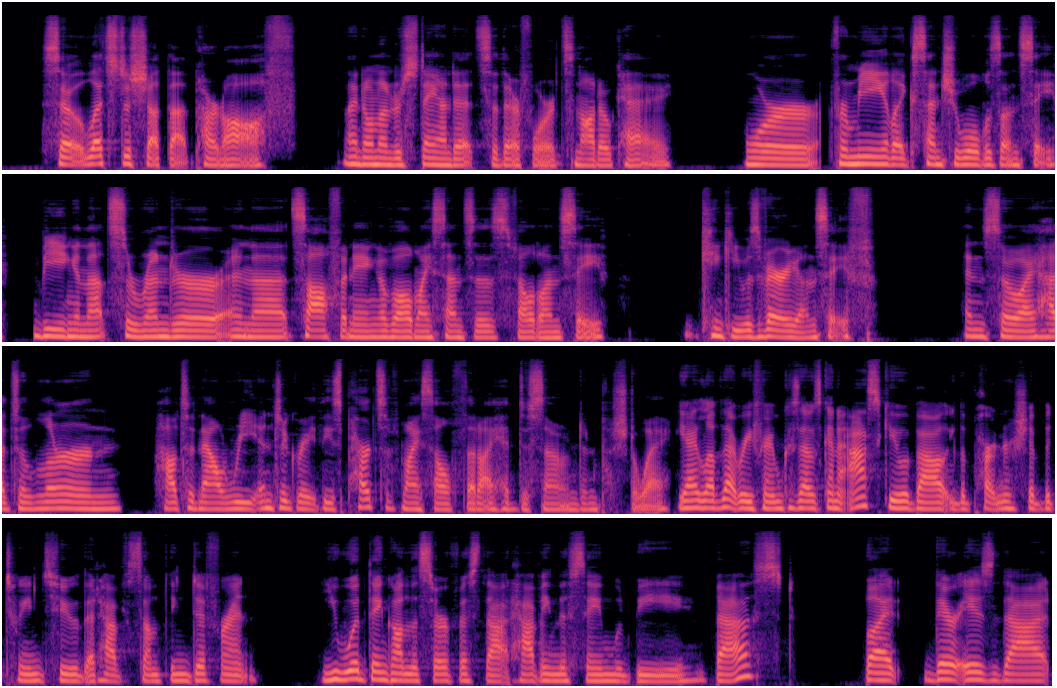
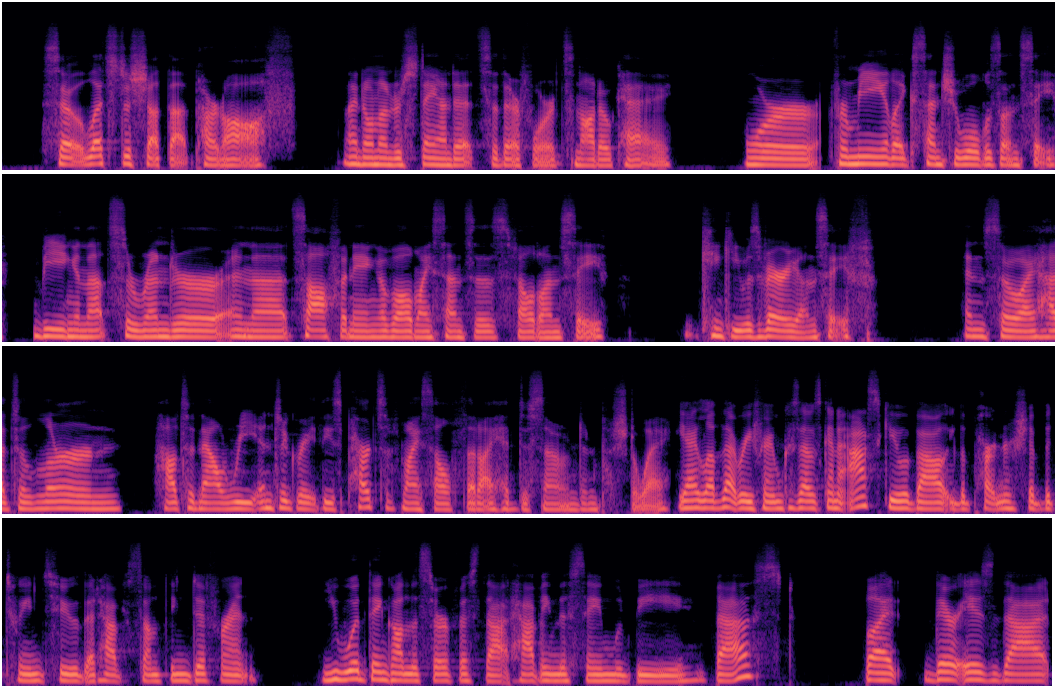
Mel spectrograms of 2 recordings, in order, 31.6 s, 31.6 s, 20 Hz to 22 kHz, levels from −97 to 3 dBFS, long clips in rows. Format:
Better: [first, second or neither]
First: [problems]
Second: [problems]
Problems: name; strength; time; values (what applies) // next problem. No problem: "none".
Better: first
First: none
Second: muffled; very; fading above 2.5 kHz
